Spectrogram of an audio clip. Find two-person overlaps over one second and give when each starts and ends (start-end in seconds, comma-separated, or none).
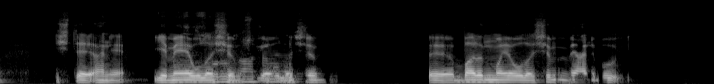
1.7-3.1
